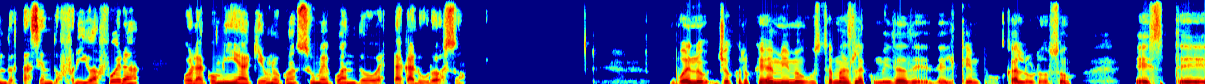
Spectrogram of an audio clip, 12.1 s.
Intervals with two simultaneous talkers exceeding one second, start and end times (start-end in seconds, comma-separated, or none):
none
